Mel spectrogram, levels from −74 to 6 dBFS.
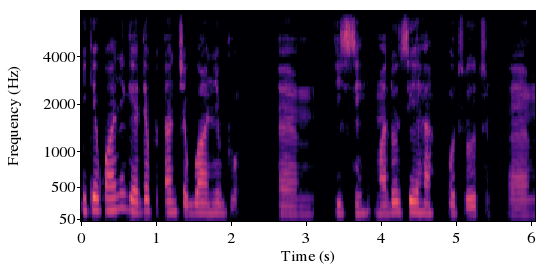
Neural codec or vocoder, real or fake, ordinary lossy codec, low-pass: none; real; none; 7.2 kHz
